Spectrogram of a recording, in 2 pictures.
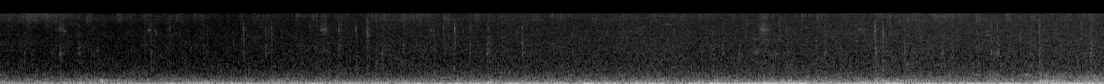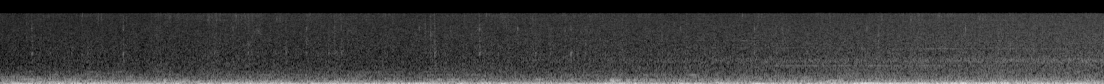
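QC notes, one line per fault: The signal holds steady in level and continuity throughout, with no audible technical problems.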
